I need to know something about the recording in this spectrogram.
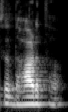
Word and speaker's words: Siddhartha: And the reason why I was, Is it Siddharth or Siddhartha? sir, it is Siddhartha. In Sanskrit, the tha is full a, sir, with it is pronounced as Siddhartha.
